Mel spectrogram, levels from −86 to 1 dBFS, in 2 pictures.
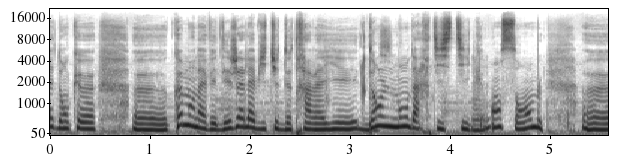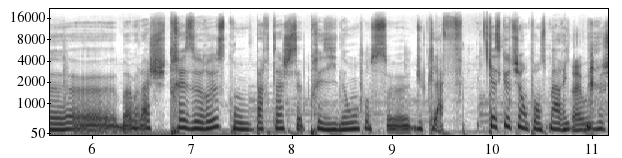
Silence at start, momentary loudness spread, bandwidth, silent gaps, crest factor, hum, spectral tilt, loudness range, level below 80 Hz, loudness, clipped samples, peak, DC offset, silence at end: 0 s; 5 LU; 18 kHz; none; 14 dB; none; -5 dB/octave; 2 LU; -38 dBFS; -15 LUFS; under 0.1%; 0 dBFS; under 0.1%; 0 s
